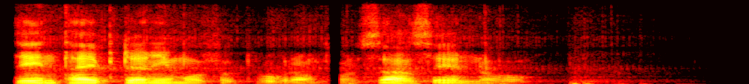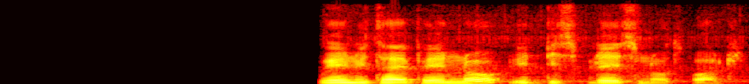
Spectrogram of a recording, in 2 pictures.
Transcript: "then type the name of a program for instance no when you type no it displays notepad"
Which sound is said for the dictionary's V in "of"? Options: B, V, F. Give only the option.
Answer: F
